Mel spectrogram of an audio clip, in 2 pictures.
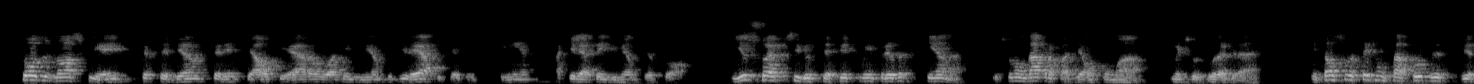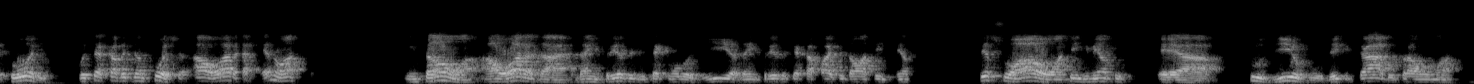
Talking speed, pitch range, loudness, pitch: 160 wpm, 120-165 Hz, -27 LUFS, 145 Hz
